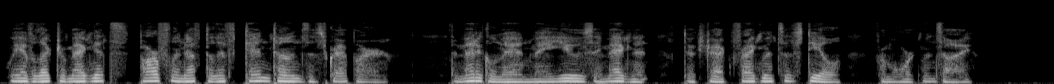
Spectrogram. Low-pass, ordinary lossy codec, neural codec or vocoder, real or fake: 7.2 kHz; Opus, 64 kbps; none; real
